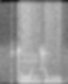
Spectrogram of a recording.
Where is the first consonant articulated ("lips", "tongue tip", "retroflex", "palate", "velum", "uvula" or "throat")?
tongue tip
